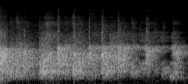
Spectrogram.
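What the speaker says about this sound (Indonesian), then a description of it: "Tepuk tangan buat Meli." Students in a classroom give a brief burst of clapping that lasts about two seconds, with quick, uneven claps close by.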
